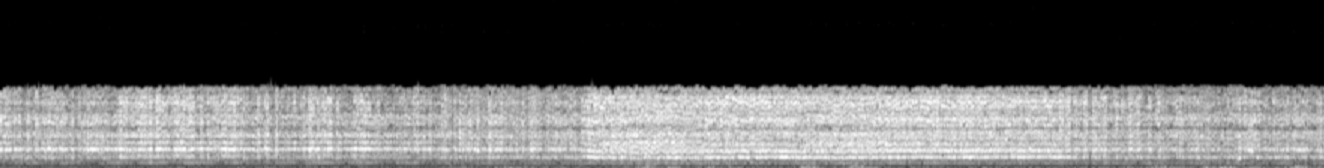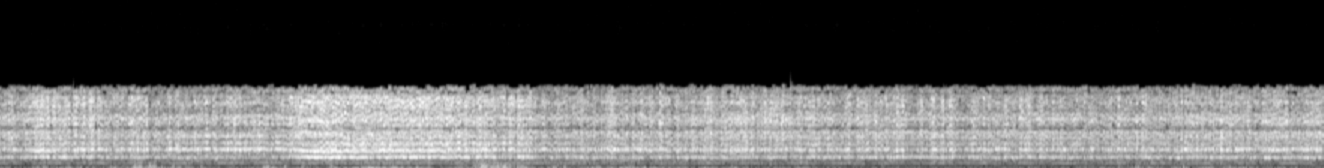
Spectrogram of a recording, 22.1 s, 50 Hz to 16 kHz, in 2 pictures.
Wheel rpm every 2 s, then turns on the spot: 160, 160, 150, 150, 160, 160, 160, 160, 150, 160, 150.
none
